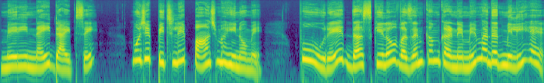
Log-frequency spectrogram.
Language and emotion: Urdu, happy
